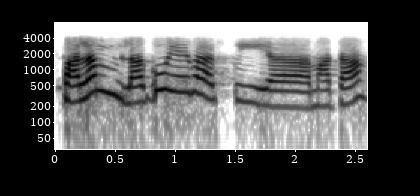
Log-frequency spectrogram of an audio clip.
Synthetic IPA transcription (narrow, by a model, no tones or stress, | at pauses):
pɐlɐmlɐɡuːeːʋaɐst̪imaːt̪aː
